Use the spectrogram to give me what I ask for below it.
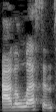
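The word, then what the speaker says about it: adolescence: there you go good adolesence and it's third Sy stress so yeah adolesence adolesence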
